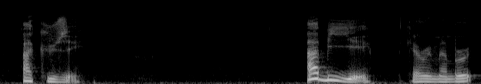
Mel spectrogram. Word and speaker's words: habiller: Habiller. Okay, remember E, double L, and then a vowel, Y. Habiller. H is not pronounced. Habiller.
